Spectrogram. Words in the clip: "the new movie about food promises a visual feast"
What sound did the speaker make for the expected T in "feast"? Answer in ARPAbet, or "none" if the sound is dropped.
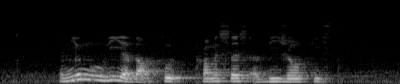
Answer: T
